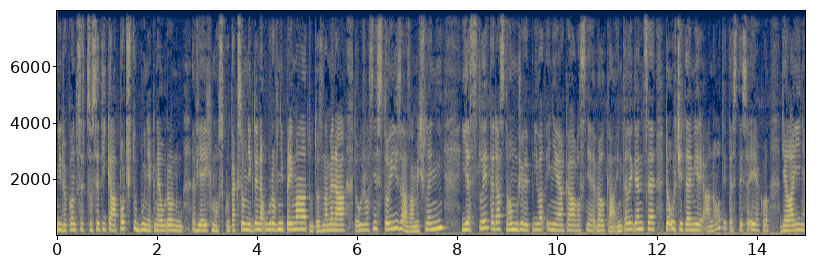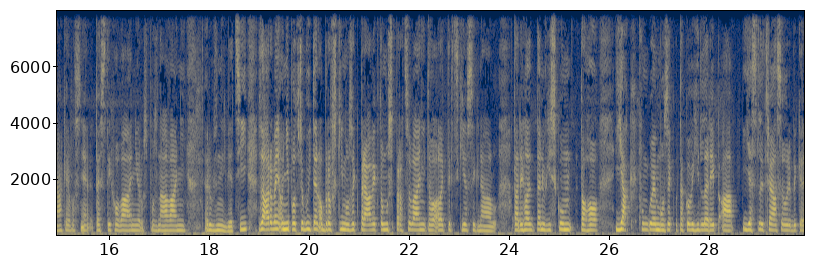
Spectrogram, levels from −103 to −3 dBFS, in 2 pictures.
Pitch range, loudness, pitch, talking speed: 185-215 Hz, -23 LUFS, 200 Hz, 165 wpm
